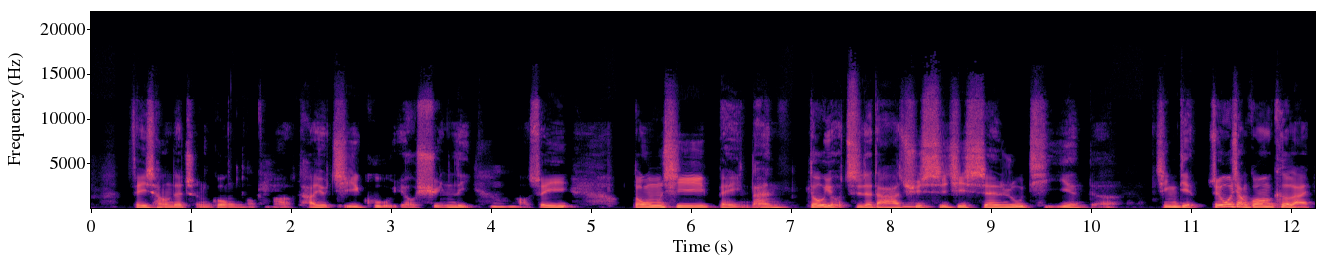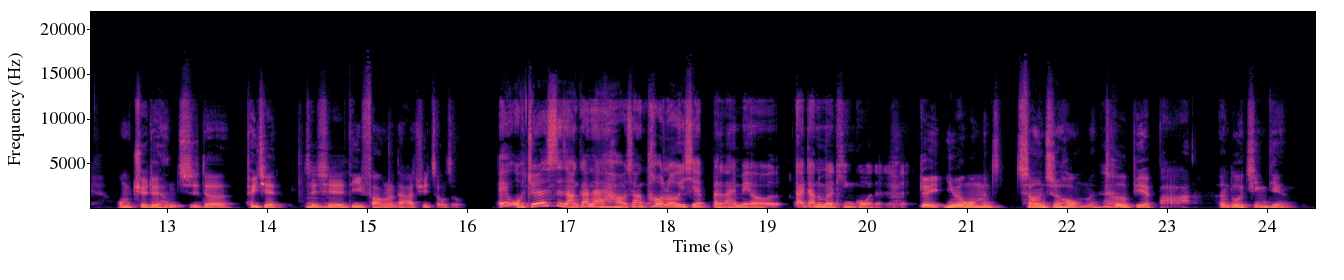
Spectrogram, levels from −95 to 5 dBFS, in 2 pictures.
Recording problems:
none

